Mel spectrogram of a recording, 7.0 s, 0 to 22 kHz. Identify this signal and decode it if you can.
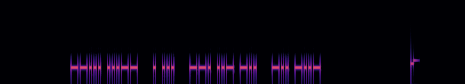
Morse code, heard as a keyed tone, about 34 wpm, 700 Hz. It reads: 73 ES GUD DX
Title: Common QSO Phrases 35wpm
